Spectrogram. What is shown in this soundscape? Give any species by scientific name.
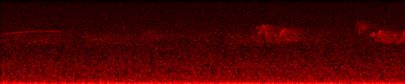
Contopus virens, Vireo olivaceus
